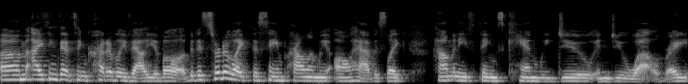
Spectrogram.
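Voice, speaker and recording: A woman's fairly low, dark and mellow voice with lively intonation at a moderate pace, against a quiet background. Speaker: author giving marketing talk. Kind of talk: webinar presentation and Q&A.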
